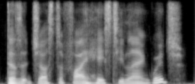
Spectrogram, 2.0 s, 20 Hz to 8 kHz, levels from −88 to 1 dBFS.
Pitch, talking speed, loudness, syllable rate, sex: 155 Hz, 155 wpm, -17 LUFS, 5.7 syllables/s, female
